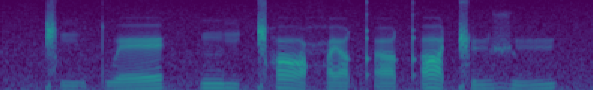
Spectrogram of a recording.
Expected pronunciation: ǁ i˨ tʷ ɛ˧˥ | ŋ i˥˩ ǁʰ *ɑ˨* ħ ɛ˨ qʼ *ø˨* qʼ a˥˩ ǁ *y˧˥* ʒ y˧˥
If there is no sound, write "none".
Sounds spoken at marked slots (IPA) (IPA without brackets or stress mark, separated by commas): ɑ˥˩, ɛ˨, y˧˥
